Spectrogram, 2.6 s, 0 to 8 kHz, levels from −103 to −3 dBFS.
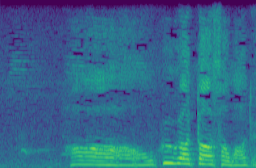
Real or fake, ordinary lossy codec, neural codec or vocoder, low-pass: real; none; none; none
